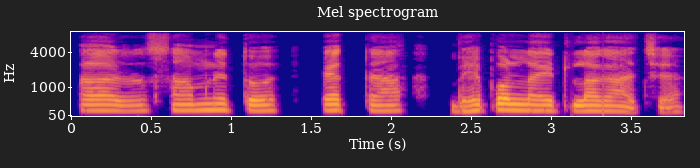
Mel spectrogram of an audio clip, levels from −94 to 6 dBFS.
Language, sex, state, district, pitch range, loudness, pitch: Bengali, male, West Bengal, Malda, 150-165 Hz, -19 LUFS, 155 Hz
